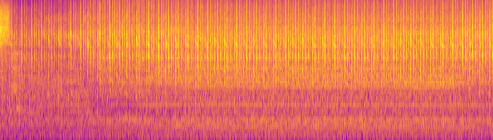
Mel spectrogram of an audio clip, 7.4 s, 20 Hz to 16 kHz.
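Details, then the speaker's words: 2005 Mercedes ML350 (W163), bought with no oil, now refilled, cold snowy day: sharp, fast, even ticking over idle, steady with no rev change; owner hopes the click clears with an Italian tune-up, cause unclear. "I think it sounds better I don't like that I'm hoping that click clears up"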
